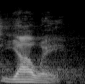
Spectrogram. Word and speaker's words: Yahweh: the people of Israel had known God by the special name YHWH, which we pronounce Yahweh.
